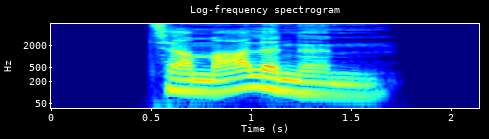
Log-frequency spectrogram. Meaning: strong dative masculine/neuter singular of zermahlen
- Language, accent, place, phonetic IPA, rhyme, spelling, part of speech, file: German, Germany, Berlin, [t͡sɛɐ̯ˈmaːlənəm], -aːlənəm, zermahlenem, adjective, De-zermahlenem.ogg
